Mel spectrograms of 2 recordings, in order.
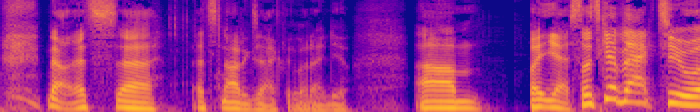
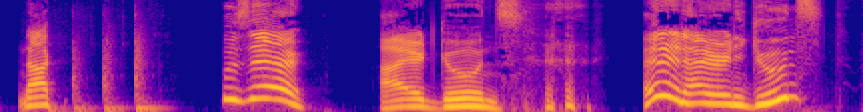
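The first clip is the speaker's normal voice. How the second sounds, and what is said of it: Homer Simpson impression. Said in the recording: “my Homer Simpson impression”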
